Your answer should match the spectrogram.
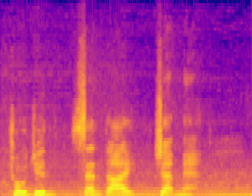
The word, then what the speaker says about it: Choujin Sentai Jetman: That's how they say it in Japanese. Yes, CHOUJIN SENTAI JETMAN. Based on the 1991 Japanese Super Sentai series, you know, where the Power Rangers are adapted from?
